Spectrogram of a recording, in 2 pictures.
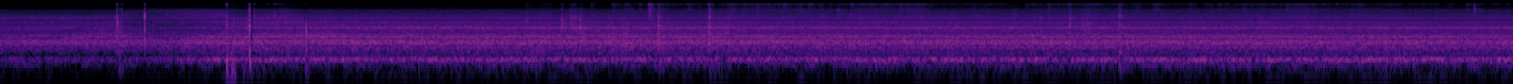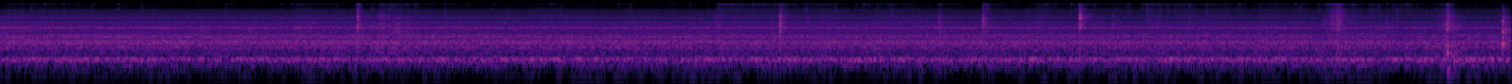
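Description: Egg cooking in a pot with a steady sizzling hiss over a constant mechanical hum; the sound grows louder about two seconds in. A few light clicks of a metal fork stirring against the pot.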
